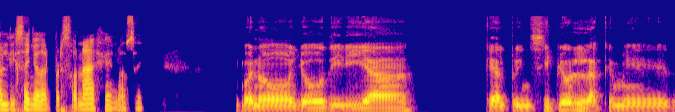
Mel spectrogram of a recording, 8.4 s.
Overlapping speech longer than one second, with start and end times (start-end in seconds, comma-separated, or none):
none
